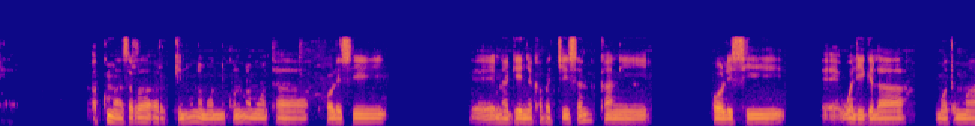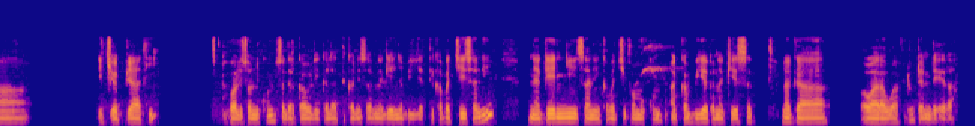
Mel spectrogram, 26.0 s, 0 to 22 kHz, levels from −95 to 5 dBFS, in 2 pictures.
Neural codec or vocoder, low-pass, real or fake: none; 7.2 kHz; real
